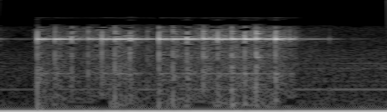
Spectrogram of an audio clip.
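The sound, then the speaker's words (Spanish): A hand bell rung once during a sermon gives a single bright, high, shimmering ring that holds steady for just over a second and then stops abruptly, with no voices. “Toco nuevamente mi campana.”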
